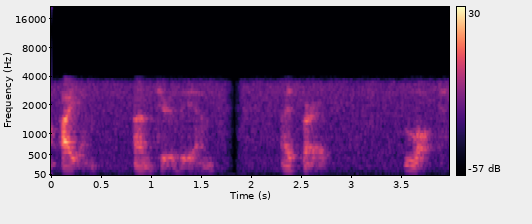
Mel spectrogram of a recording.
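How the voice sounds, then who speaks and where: A man of medium pitch speaks with an Italian accent. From Italy. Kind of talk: casual talk to camera.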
